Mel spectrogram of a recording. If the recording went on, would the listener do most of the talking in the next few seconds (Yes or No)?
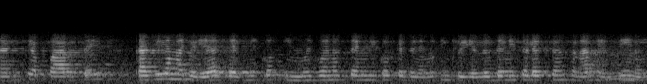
Yes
